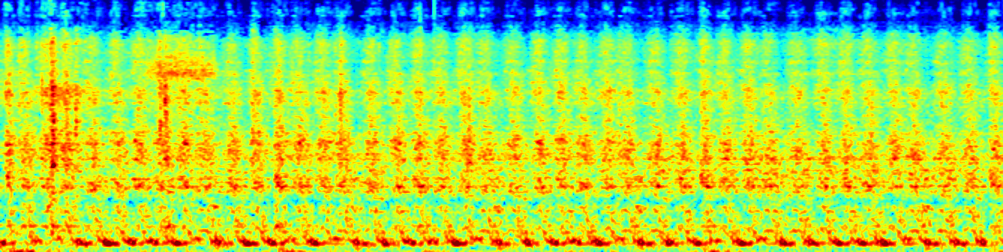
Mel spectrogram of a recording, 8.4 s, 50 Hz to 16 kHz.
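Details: 2004 Blue Bird Vision bus (built 2003), pre-emissions 7.2L Caterpillar C7 210HP diesel, cold at about 23 degrees; it was plugged in earlier in the week and still reluctant. Slow, labored chugging at about two to three beats per second, never fires: extended cranking, no start.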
